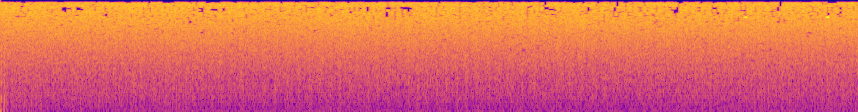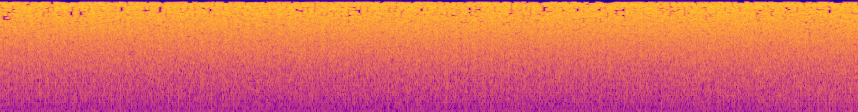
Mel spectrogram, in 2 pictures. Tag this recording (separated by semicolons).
noise; audacity; sample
